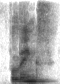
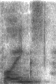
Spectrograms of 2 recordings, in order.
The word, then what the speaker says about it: phalanx: How to say it? Phalanx. Phalanga in Russian and Greek, phalanga, but phalanx. It was that was a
